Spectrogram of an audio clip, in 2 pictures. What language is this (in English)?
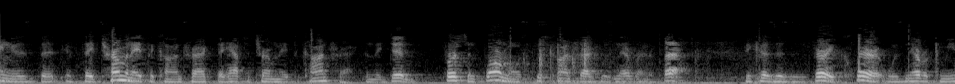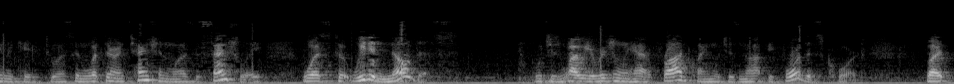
English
